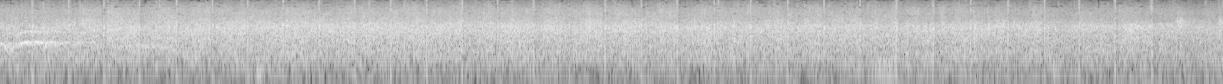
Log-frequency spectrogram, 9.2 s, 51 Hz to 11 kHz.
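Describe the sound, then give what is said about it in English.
A crowd applauds steadily for about nine seconds for a man's 41st birthday, a loud, dense patter of many clapping hands that holds an even level throughout, with no voices standing out. “His birthday today, and so we'd give him an applause.”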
